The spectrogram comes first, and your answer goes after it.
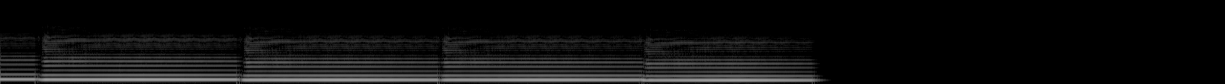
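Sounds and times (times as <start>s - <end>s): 
alto saxophone chorale and recessional: 0.0s - 8.2s.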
